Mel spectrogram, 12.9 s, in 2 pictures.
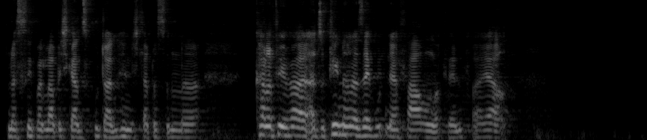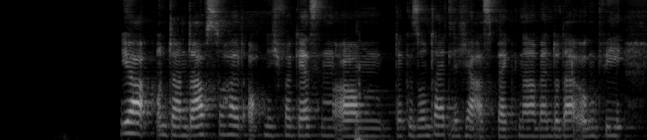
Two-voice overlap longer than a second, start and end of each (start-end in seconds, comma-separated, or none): none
